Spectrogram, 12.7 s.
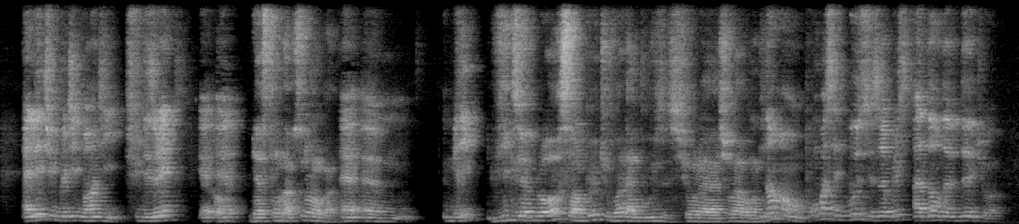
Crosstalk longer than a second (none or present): none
